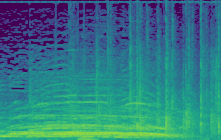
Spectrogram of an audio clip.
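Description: A stand-up comedy audience cheers and whoops, a loud, close crowd roar with rising and falling shouts that swells and then tapers off with a few claps at the end.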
